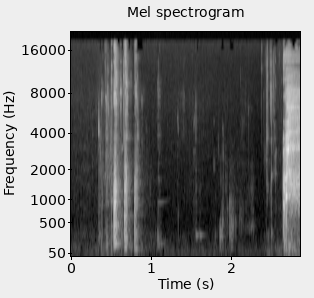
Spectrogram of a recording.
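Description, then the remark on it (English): Someone drinks water from a plastic bottle: a few sharp crinkling pops of plastic, then soft, quiet gulps, ending with a sudden loud, breathy burst of air. “I really wetted my whistle.”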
